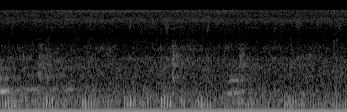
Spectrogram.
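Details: Pet cat giving a soft, low purr, heard as faint rhythmic throbbing pulses repeating about every half second, with a steady hushed background and no other clear sounds.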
